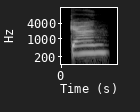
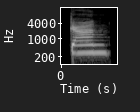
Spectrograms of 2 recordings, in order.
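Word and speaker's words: 甘: This character is gan. Gan. First tone.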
